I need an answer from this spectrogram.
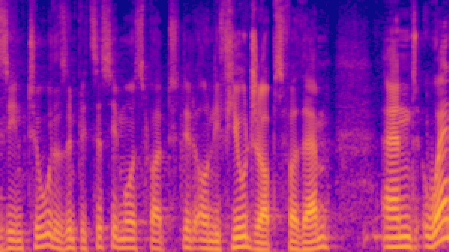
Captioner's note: speaks in German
